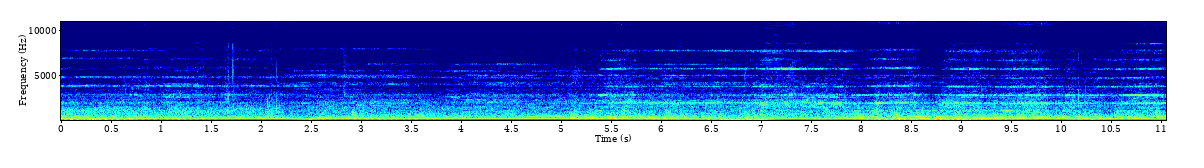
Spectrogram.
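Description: Diesel-hauled Long Island Rail Road bilevel commuter train, a loud, steady low rumble with faint thin high-pitched squealing tones above it.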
